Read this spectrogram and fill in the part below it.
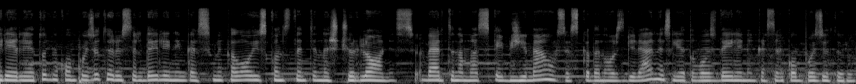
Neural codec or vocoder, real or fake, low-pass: codec, 32 kHz, 1.9 kbps, SNAC; fake; 14.4 kHz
